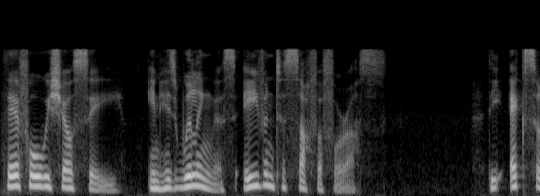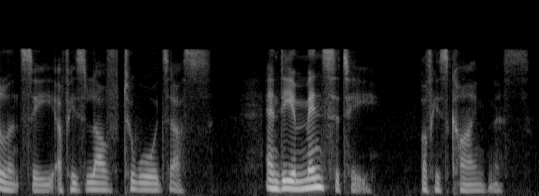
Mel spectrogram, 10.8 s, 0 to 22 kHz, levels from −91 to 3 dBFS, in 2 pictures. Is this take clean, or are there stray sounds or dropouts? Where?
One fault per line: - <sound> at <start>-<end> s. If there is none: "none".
none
